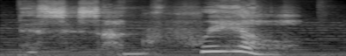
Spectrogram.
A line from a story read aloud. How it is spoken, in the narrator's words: he whispered to himself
